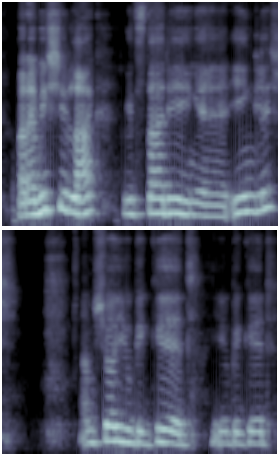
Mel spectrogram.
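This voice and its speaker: At a moderate pace, a woman with a Kenyan accent speaks in a dark, mellow tone with ordinary pitch variation. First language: Gikuyu. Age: 40s. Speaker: livestreamer. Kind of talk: casual livestream chat. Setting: livestream at computer. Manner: halting.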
